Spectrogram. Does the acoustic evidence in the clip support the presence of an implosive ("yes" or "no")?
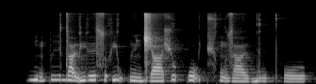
no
